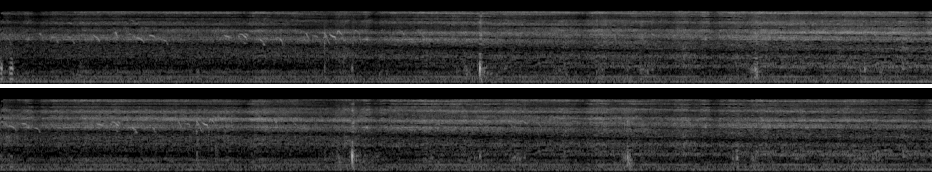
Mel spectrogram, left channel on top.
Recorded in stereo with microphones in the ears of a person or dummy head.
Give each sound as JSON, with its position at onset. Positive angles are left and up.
{"t": 0.0, "sound": "a lawn mower", "side_deg": -20}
